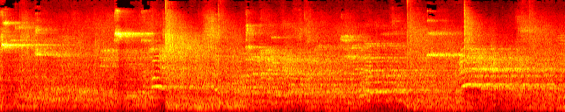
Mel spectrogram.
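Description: Volleyball rally on an indoor court: several sharp hits of the ball, many short high squeaks of players' shoes on the court floor, and players' shouts, all echoing in a large hall.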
